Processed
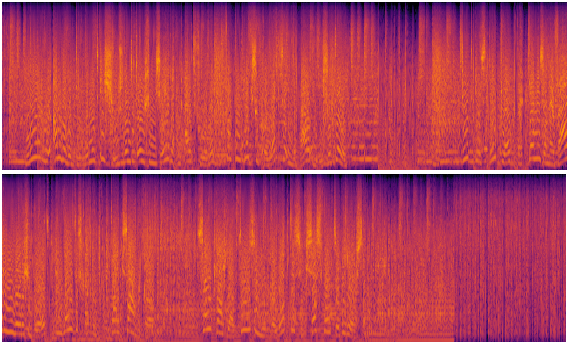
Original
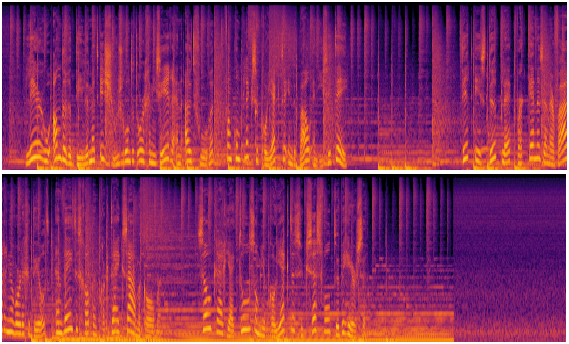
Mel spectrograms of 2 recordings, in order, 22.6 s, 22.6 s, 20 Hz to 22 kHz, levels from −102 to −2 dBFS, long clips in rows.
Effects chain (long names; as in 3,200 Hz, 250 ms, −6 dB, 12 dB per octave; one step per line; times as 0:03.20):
in parallel at +1 dB: downward compressor, threshold −27 dBFS, peak gain reduction 12 dB
on the sum: fuzz pedal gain 45 dB, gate −38 dBFS
resonant band-pass 4,200 Hz, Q 0.81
